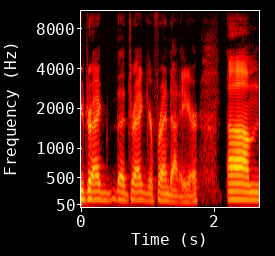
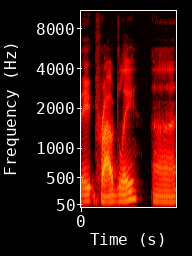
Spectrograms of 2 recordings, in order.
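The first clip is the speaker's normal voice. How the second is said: normal talking voice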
